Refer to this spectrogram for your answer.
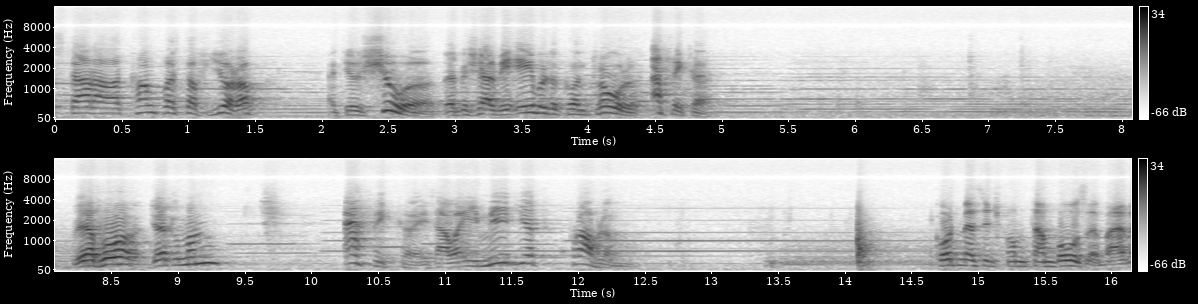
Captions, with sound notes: - And so we must not start our conquest of Europe until sure that we shall be able to control Africa. Therefore gentlemen, Africa is our immediate problem. (boot heels clicking) - Code message from Tambosa by radio,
